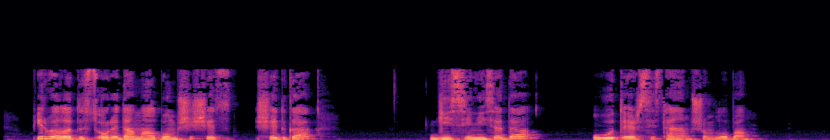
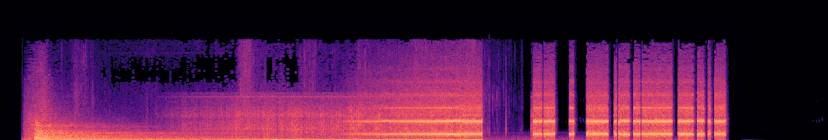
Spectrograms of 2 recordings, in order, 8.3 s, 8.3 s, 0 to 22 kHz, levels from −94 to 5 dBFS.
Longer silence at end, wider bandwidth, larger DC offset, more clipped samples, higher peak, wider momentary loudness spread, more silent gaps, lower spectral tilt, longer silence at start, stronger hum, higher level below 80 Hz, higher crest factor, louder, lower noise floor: second, 0.75 s vs 1 s; second, 11.5 kHz vs 15 kHz; neither; neither; second, -4 dBFS vs 0 dBFS; second, 11 LU vs 15 LU; neither; first, -5 dB/octave vs -3 dB/octave; first, 0.35 s vs 0.2 s; neither; second, -60 dBFS vs -18 dBFS; about the same, 18 dB vs 14 dB; second, -21 LUFS vs -13 LUFS; first, -69 dBFS vs -38 dBFS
